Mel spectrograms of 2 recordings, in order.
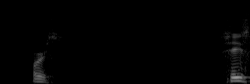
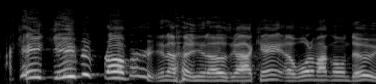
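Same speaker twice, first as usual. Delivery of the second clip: high, loud call up the bank; hollering; 6 semitones higher, 9 dB louder than usual. Retold or imitated. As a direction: shout it up to her, choked up. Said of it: "I'm hollering up to Heather".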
